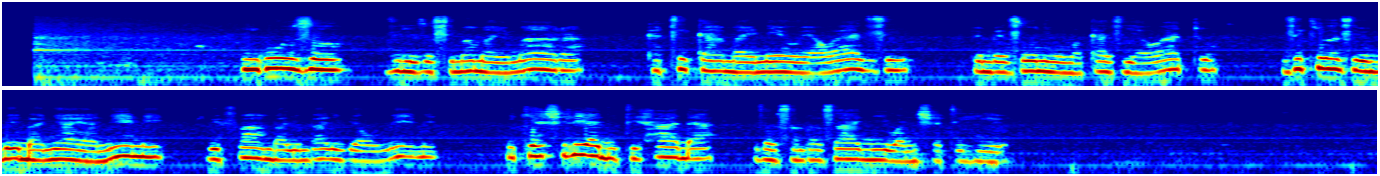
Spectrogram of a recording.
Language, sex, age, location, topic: Swahili, female, 18-24, Dar es Salaam, government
